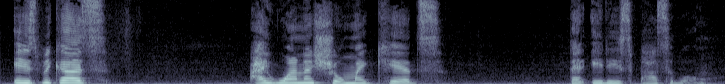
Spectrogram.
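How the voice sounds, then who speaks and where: Very slow and full of long, frequent pauses, a woman with a Mexican accent speaks in a passionate tone at a fairly high pitch. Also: ordinary pitch variation. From Mexico (Monterrey). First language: Spanish. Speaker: salsa business owner. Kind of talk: interview. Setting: home kitchen.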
